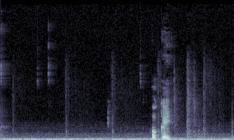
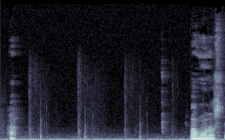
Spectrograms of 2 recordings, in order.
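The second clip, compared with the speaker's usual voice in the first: ordinary delivery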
